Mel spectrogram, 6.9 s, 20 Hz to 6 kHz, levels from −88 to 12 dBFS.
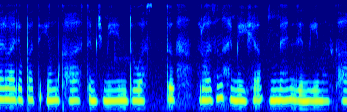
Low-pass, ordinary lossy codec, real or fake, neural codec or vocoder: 5.4 kHz; none; real; none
